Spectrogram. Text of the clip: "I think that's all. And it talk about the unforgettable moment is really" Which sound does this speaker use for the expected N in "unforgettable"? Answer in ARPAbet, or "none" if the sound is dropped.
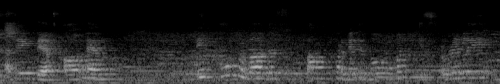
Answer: none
